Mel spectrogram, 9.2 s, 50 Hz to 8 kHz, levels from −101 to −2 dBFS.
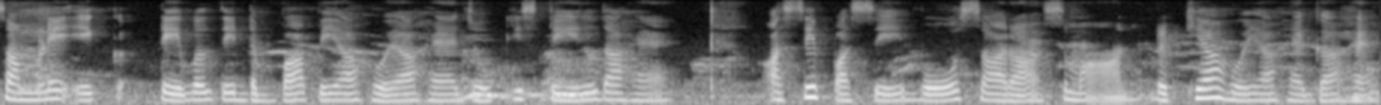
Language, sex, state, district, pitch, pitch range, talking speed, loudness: Punjabi, female, Punjab, Pathankot, 190 Hz, 180-205 Hz, 135 wpm, -16 LUFS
